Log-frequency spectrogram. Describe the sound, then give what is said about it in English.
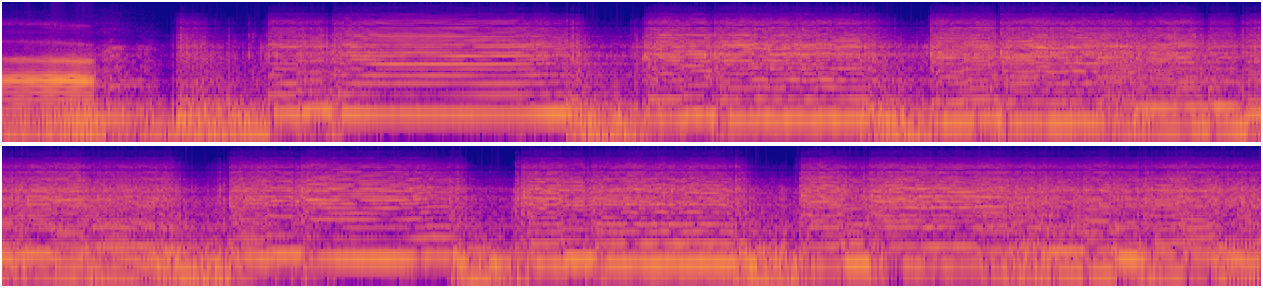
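Electric guitar through an octave fuzz effect gives a nasal, buzzing distortion with an added octave, playing sustained melodic phrases broken by a few short gaps. “It has nasally fuzz on it, and that's where you're getting with the octave. Yeah, I'm going from octafuzz, this guy and this guy.”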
